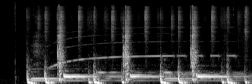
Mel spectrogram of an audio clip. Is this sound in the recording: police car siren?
yes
